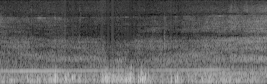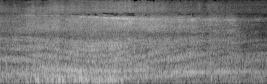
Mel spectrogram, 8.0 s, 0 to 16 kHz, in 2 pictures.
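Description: The 80 mm electric ducted fan of a Freewing F9F-8 Cougar model jet whines as the jet flies past. It is loudest about five to six seconds in, and its pitch drops as it moves away. Wind buffets the microphone in the first half.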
